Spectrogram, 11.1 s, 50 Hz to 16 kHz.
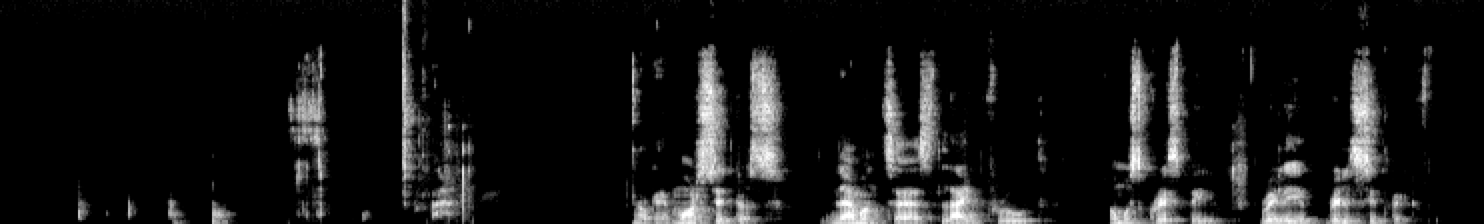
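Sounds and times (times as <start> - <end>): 
person sipping wine during a wine tasting: 0.6 - 3.6
louder airy slurp as wine is drawn in: 1.2 - 3.5
speech: 4.8 - 10.7.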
